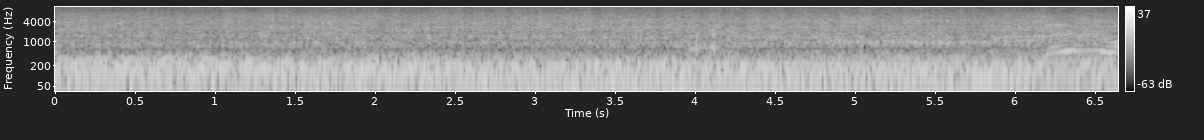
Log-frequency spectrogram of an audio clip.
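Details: Cammed 5.3 V8 Chevrolet Silverado with new long tube headers, no exhaust behind them yet, first start: very loud, lumpy, choppy idle with a steady deep rumble and an even beat, oils burning off the exhaust; running healthy.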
